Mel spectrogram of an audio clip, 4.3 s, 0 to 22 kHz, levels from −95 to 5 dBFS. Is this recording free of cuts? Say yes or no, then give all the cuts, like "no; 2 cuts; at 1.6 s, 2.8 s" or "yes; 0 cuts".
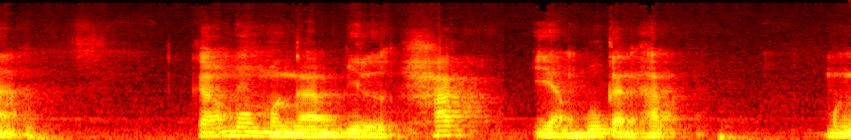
no; 1 cut; at 2.5 s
